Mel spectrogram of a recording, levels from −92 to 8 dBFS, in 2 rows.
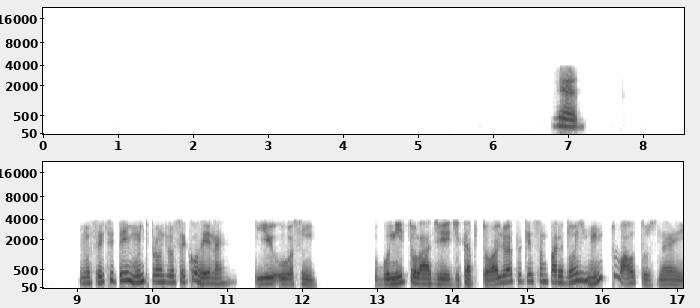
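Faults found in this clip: G.729 codec damage, throughout. Speech band-limited, nothing above 4 kHz, with a plainly rough, synthetic texture. Sound fits G.729A at 8 kbit/s: speech rebuilt from a vocal tract filter, pitch predictor and a few pulses per 5 ms, discarding fine detail.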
